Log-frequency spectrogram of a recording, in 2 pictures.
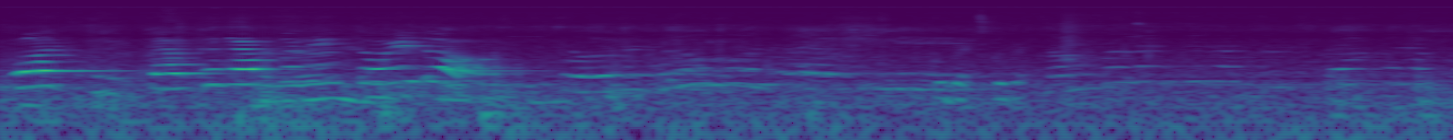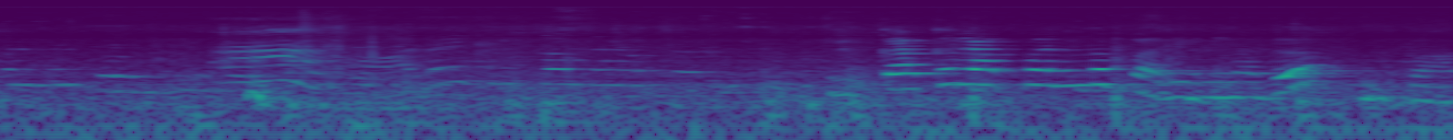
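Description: Performers sing in a large hall, heard through loudspeakers.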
